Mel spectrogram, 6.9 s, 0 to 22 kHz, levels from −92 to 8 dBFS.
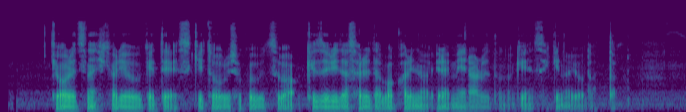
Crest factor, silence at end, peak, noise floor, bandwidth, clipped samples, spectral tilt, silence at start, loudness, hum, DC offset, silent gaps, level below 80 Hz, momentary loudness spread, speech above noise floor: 22 dB; 0.7 s; -18 dBFS; -67 dBFS; 11 kHz; under 0.1%; -6 dB/octave; 0.5 s; -40 LUFS; none; under 0.1%; none; -64 dBFS; 12 LU; 28 dB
